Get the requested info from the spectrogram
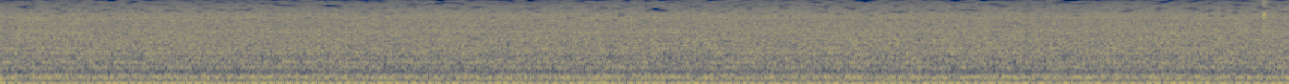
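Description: Duo-Therm Cool Cat rooftop RV air conditioner just starting up: a loud, steady machine hum with an even rush of air.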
